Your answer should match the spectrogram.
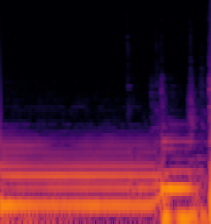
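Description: Veena being played: low plucked notes that ring on after each stroke, with a new note struck about one and a half seconds in.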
